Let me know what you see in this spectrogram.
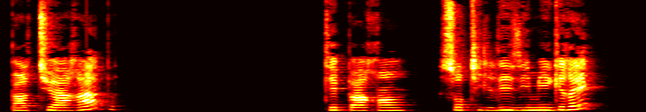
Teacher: On trouve l'intonation qui monte à la fin des questions fermées, aussi appelées questions totales.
